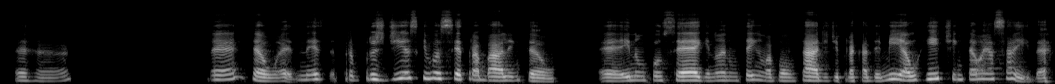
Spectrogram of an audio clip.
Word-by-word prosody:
Aham. 170 +1 -11 1.4
É, 220 +2 -1
então, 185 - -1
eh, 165 - -3
nesse 230 +3 -5
para 205 - -11
para 235 +6 -6
os 220 -4 +3
dias 280 +7 -1
que 285 - -3
você 270 -3 +3
trabalha 180 -4 +2
então, 160 -7 -3 0.4
eh, 160 0 -1
e 175 - +2
não 190 0 -7
consegue, 185 -2 +5
não 180 - -7
é, 185 - -2
não 180 -1 -12
tem 210 +3 -3
uma 165 - -5
vontade 170 +1 +2
de 165 - -8
ir - - -5
pra 160 - -3
academia, 170 +6 +1
o - - +2
HIIT 255 +3 0
então 230 +1 -4
é 250 - -2
a 245 - -3
saída. 265 +4 -5
190 Hz, 190 wpm, -25 LUFS, 170-235 Hz, 1.4 s, consegue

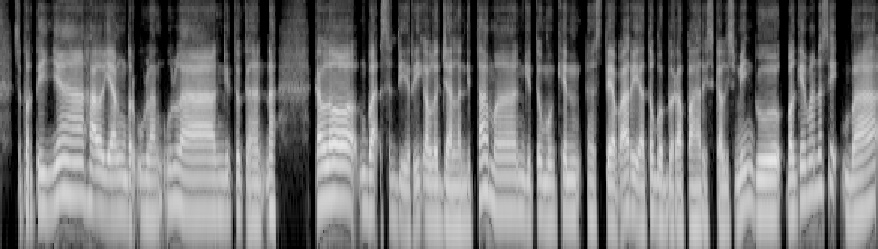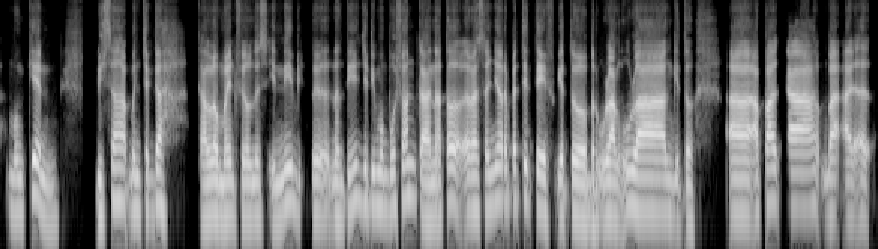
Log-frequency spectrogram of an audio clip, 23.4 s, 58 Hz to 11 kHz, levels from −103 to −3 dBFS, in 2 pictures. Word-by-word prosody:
sepertinya 180 +6 0
hal 150 -4 +3
yang 130 -1 +1
berulang-ulang, 130 0 0
gitu 135 +1 -6
kan. 115 -1 -4
Nah, 135 -1 -2 0.5
kalau 170 +2 +5
Mbak 140 -1 -1
sendiri 115 -2 -7
kalau 115 -2 0
jalan 110 -1 -1
di 110 - -7
taman 135 -8 0
gitu 120 +1 -4
mungkin, 120 +2 -2
eee, 120 -2 -7
setiap 115 -1 0
hari 135 -3 +2
atau 120 +4 -2
beberapa 110 -1 -1
hari 110 - -4
sekali 105 0 -4
seminggu, 125 0 +1
bagaimana 180 +11 -1
sih 235 - -6
Mbak 130 +6 0
mungkin 130 - -2 0.5
bisa 160 +7 0
mencegah 135 +1 -1 0.4
kalau 120 +2 +3
mindfulness 120 0 -2
ini 135 +9 -1
bi 130 - -10 0.2
eee, 125 -2 -2
nantinya 130 +8 -4
jadi 150 - -7
membosankan? 140 -4 0
Atau, 160 +6 +2
eee, - - +1
rasanya 140 +4 -1
repetitif 155 -5 -1
gitu, 120 -3 +2
berulang-ulang 130 +2 +4
gitu, 115 -2 -4 0.5
eee, 130 -1 +4
apakah 145 -1 +2
Mbak 255 - +1
ad - - -1
eee, - - -1
130 Hz, 130 wpm, -22 LUFS, 120-150 Hz, 0.5 s, kalau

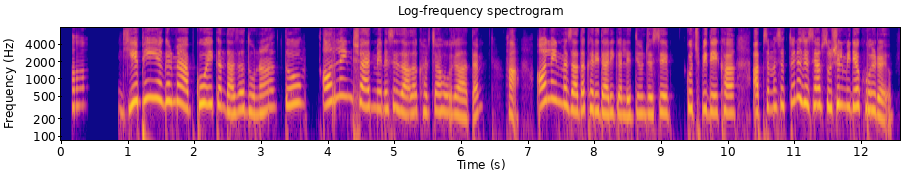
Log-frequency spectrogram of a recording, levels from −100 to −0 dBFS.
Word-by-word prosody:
अ, 320 - -3 0.7
जी, 275 +7 +2
अभी 460 +3 +3
अगर 410 -1 +2
मैं 395 - +4
आपको 360 +3 +3
एक 365 0 0
अंदाज़ा 280 -3 0
दूँ 265 -3 -4
ना, 255 +4 -2 0.2
तो 350 -1 0 0.5
ऑनलाइन 475 +6 +3
शायद 335 -4 +3
मेरे 295 -1 -3
से 315 +1 -4
ज़्यादा 255 -2 0
खर्चा 265 +1 -4
हो 255 -1 -3
जाता 220 -3 -2
है। 235 - -2 0.4
हाँ, - - 0 0.3
ऑनलाइन 415 +2 +3
मैं 355 - +2
ज़्यादा 285 -2 +2
खरीदारी 255 -3 +1
कर 245 0 -2
लेती 230 +2 -3
हूँ, 245 - -3
जैसे 245 +1 0 0.3
कुछ 305 -1 -1
भी 295 - +3
देखा, 255 -1 +2 0.3
आप 260 - +2
समझ 320 0 -5
सकते 350 +3 -4
हो - - -4
ना, - - +5
जैसे 355 -2 +3
आप 345 - +5
सोशल 340 +2 +2
मीडिया 330 0 +3
खोल 290 -2 +1
रहे 225 -6 +1
हो, - - -12
295 Hz, 210 wpm, -23 LUFS, 255-360 Hz, 0.7 s, ना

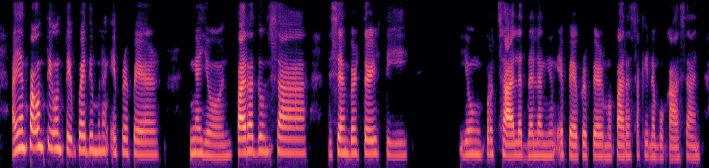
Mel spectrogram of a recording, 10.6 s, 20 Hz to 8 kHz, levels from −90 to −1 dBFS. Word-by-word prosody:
ayan, 270 0 +4
paunti-unti 265 -6 +4
puwede 235 +1 +1
mo 230 - -3
ng 230 +2 -5
i-prepare 190 -3 -2 0.4
ngayon, 175 -4 -4
para 210 +1 +7
do'n 220 0 -3
sa 205 -3 +1 0.3
December 200 +1 0
30, 185 -3 -3 0.8
'yong 185 0 -5
fruit 190 -1 -7
salad 165 0 +5
na 170 +1 -4
lang 170 -1 -3
'yong - - -12
ipe-prepare 165 -2 -2
mo 155 - -8
para 165 +1 -1
sa - - -18
kinabukasan. 155 -2 -6
185 Hz, 130 wpm, -24 LUFS, 170-210 Hz, 0.8 s, para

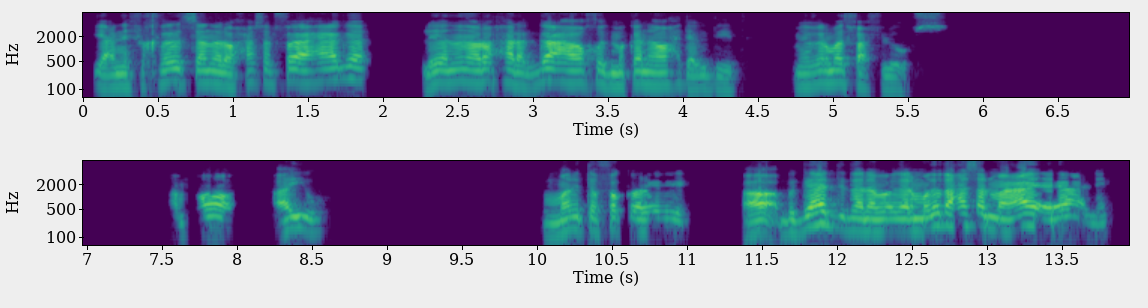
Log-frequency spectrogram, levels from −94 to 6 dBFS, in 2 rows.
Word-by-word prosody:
يعني، 120 +1 -5
في - - -17
خلال 160 +2 -5
سنة، 145 -2 -2
لو - - +1
حصل 150 0 -11
فيها 145 +1 +2
حاجة 165 +3 -2 0.3
ليّا 145 +4 -5
إن 145 - -6
أنا 155 -1 0
أروح 155 +1 0
أرجعها، 145 +4 +3
وآخُد 145 -1 -5
مكانها 130 +2 -4
واحدة 130 -4 -2
جديدة 105 -3 -17 0.4
من 120 - -13
غير 145 +3 -6
ما 150 - 0
ادفع 145 - -4
فلوس. 105 -1 -17 1.8
أمال - - 0 0.4
أيوه. 155 -5 -3 1.5
أمال 135 +6 -2
أنت 160 - -7
مفكر 150 0 -2 0.2
إيه؟! 135 -4 -13 0.4
آه - - +6
بجد 185 +8 +3
ده 150 -2 -1
أنا 140 -1 +3
ده 140 - +1
الموضوع 150 +7 +1
ده - - +7
حصل 195 0 +1
معايا 155 +6 +7
يعني. 115 - -2
145 Hz, 165 wpm, -24 LUFS, 130-160 Hz, 1.8 s, ده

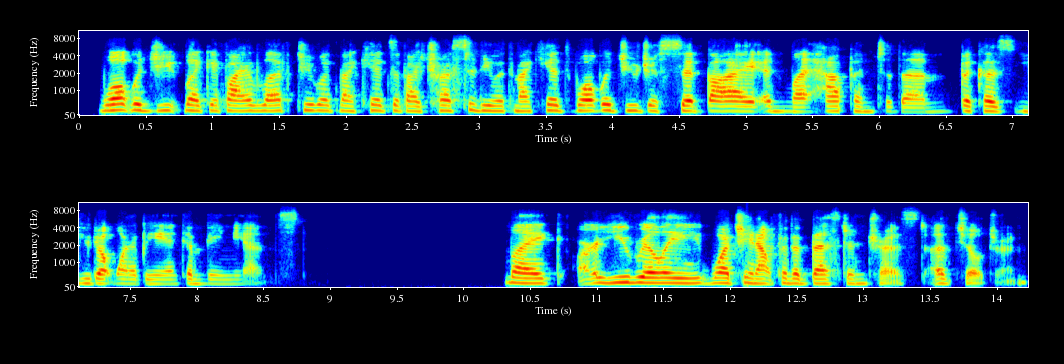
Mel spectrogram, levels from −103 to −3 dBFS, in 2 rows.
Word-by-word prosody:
what 225 +2 +6
would 220 -4 +1
you 215 -2 -5
like, 215 -1 +1
if 210 0 -6
I 205 0 +3
left 210 +1 -2
you 225 - -2
with 210 -1 -4
my 200 -2 -4
kids, 210 +1 -6
if 200 -1 -5
I 190 - 0
trusted 210 +3 -3
you 205 - -1
with 195 +1 -6
my 190 0 -1
kids, 210 0 -3
what 210 0 +5
would 220 -4 +1
you 210 -1 -4
just 195 -1 -6
sit 195 -2 +4
by, 190 -1 +5
and 180 -1 -5
let 170 0 +2
happen 190 -2 -2
to 180 - -12
them 165 +1 -5
because 190 -2 +2
you 180 0 -9
don't 180 -1 +2
want 175 -1 -3
to - - -12
be 165 -1 -5
inconvenienced? 165 -1 -11 1.5
Like, 185 -3 +3
are 190 +3 -1
you 210 +2 +1
really 200 -2 +5
watching 195 +1 +2
out 175 - +3
for 195 - -2
the 180 -1 +1
best 175 0 +1
interest 175 +1 -8
of - - -3
children? 215 -3 -9
195 Hz, 200 wpm, -24 LUFS, 180-210 Hz, 1.5 s, what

